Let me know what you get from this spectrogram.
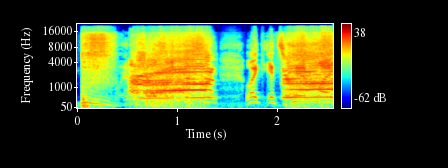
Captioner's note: screams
